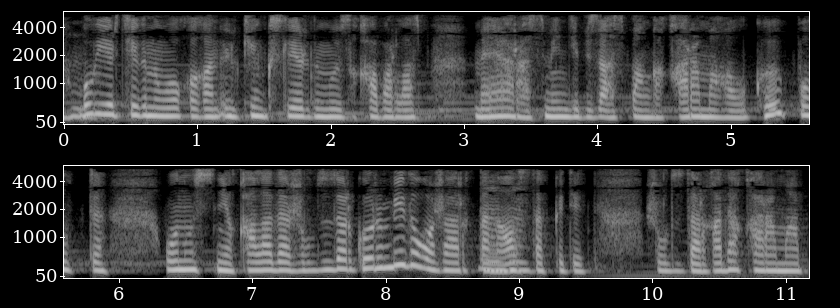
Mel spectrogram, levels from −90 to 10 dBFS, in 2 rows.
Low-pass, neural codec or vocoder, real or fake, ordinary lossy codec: 5.4 kHz; none; real; MP3, 32 kbps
